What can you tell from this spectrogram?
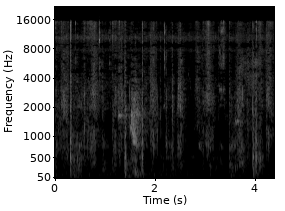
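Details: Dog in Thailand giving a brief, high, rising whine near the middle of the clip, set among clicks, rustling and nearby human voices.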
